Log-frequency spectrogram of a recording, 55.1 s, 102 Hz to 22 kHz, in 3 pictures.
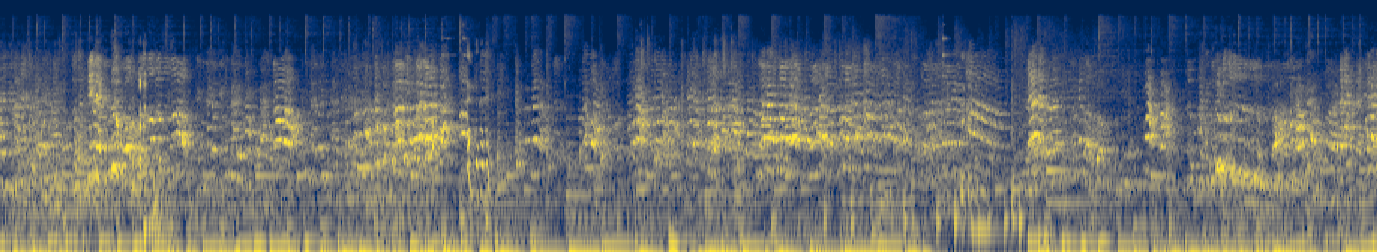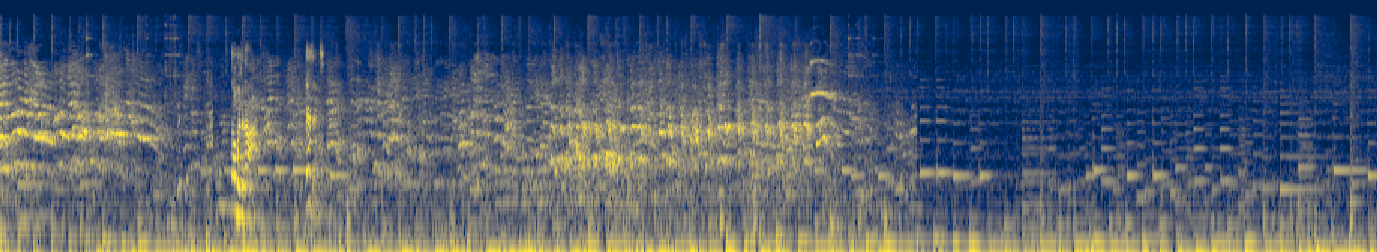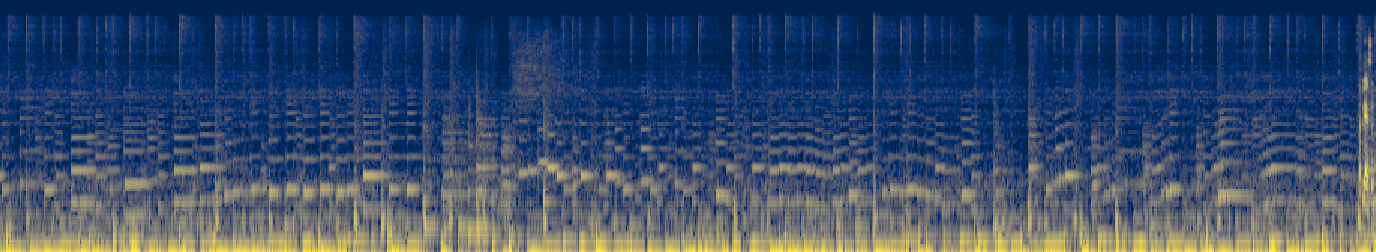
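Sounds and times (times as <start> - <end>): young children chattering: 0.0 - 30.6
background music with low beat: 0.0 - 55.0.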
